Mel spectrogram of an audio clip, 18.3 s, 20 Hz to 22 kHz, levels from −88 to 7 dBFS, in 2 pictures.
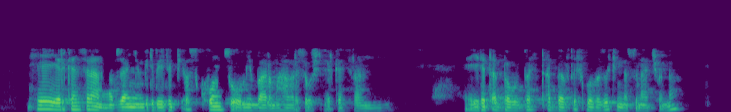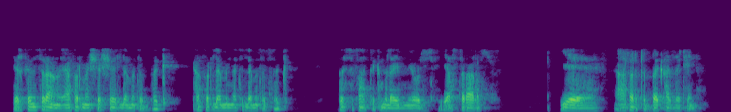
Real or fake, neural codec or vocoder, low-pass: real; none; 3.6 kHz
